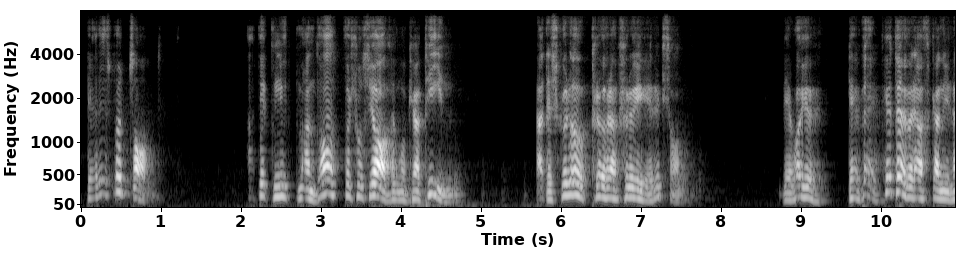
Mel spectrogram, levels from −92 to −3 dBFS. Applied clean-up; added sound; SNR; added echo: neural mask model DeepFilterNet 3.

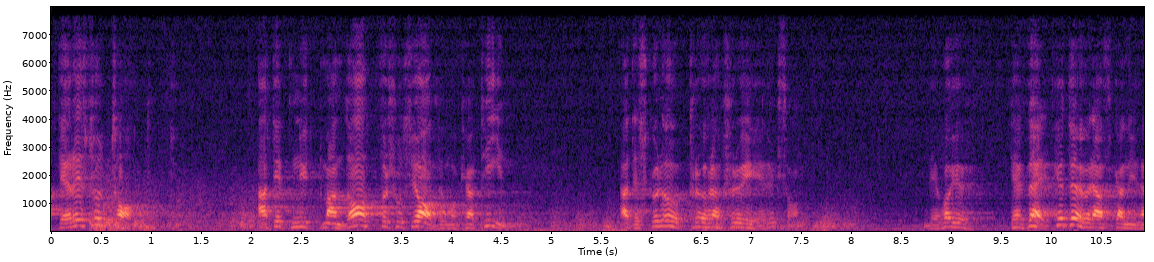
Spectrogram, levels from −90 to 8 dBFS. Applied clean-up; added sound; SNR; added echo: none; Thunder / Rain; 16 dB; reverberation time 0.7 s.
